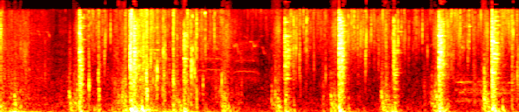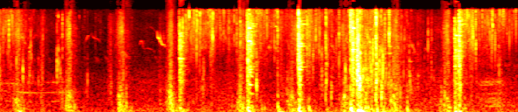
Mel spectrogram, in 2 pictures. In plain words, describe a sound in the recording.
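A pick strikes stone again and again with sharp cracks.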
